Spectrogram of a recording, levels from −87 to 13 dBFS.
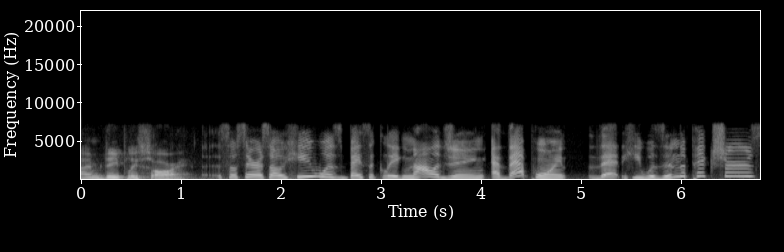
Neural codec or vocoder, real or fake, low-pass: none; real; 7.2 kHz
